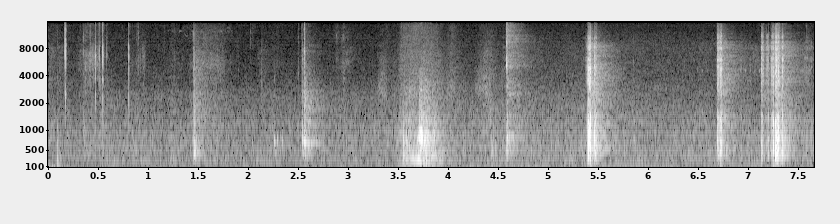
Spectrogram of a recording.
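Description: A National RQ542 radio-cassette recorder being handled. About seven separate clicks and knocks come from its piano-key buttons and plastic case as it is turned and set down on a table.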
